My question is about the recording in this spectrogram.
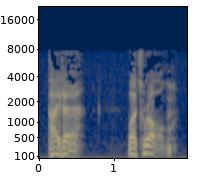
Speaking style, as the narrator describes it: The rumbling voice was far away

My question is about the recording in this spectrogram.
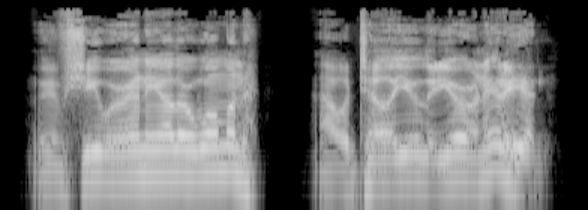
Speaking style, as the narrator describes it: the old guy chuckled

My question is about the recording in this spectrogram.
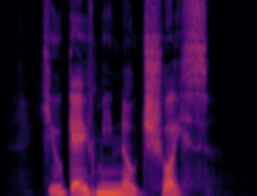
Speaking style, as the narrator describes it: I growl

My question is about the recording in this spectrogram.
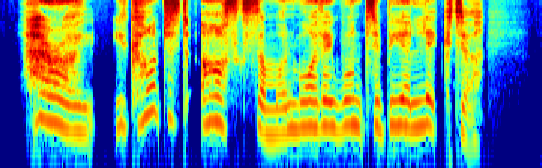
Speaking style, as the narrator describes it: Gideon mumbled

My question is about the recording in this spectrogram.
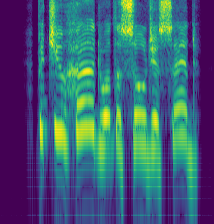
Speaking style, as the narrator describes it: she cried

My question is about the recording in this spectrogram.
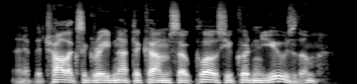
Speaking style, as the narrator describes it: the warder said dryly

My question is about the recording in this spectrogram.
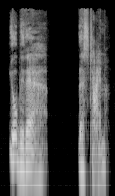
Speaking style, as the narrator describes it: managed to say, his voice rough

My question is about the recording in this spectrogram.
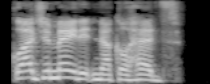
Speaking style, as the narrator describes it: she shouted over her shoulder

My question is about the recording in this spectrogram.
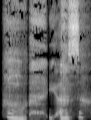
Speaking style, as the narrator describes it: she moaned

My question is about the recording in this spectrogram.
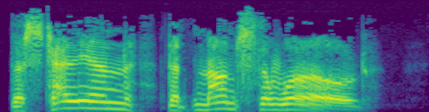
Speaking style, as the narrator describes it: bellowed in 1,000 voices

